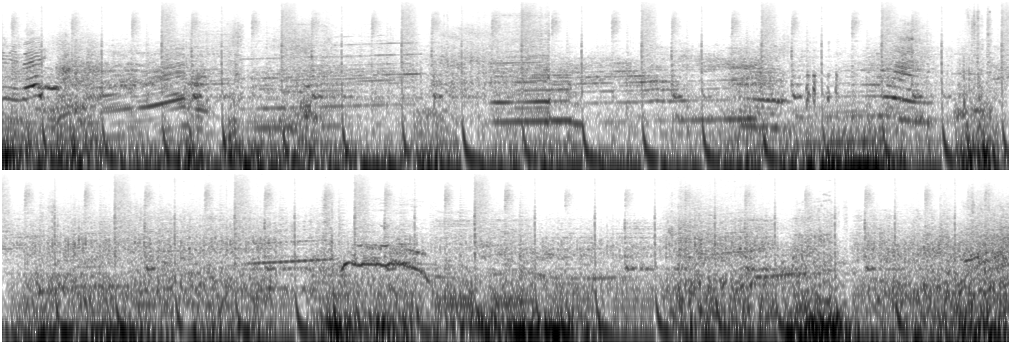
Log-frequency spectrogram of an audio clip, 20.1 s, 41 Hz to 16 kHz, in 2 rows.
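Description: Lamborghini Urus Performante's twin-turbo V8 being driven hard, its pitch rising and falling repeatedly through revs and gear changes, with tyres squealing. Background music plays alongside.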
